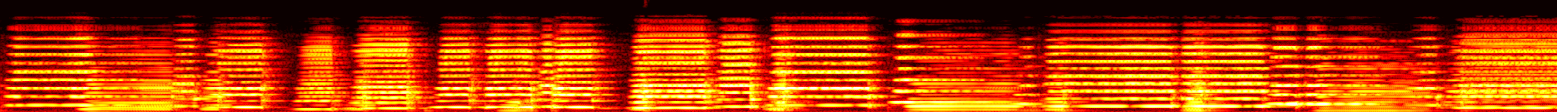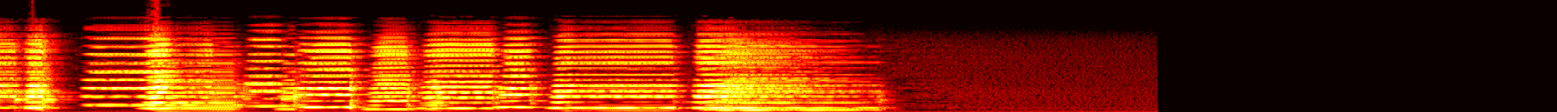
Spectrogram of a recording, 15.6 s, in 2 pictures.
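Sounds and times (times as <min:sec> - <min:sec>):
Swedish polska folk dance tune: 0:00.0 - 0:12.3.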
